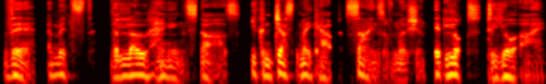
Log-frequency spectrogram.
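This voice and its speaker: An actor voicing a calm, observant male inner voice of the senses in a game, narrating in a measured, deliberate way. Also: very deep voice, creaky, slightly rough, no room sound, clean studio sound, full character voice. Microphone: studio mic.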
